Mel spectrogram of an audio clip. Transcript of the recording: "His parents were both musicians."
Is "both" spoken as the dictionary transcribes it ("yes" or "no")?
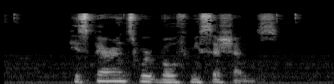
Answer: yes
